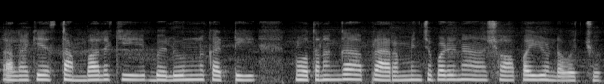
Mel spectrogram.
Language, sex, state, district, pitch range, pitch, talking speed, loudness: Telugu, female, Andhra Pradesh, Srikakulam, 205-220 Hz, 210 Hz, 90 wpm, -16 LUFS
